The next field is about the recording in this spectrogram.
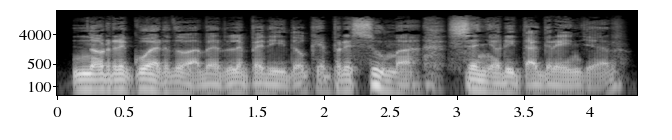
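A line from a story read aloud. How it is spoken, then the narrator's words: Cold speech. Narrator (Spanish): dijo Snape fríamente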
